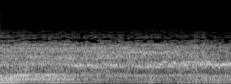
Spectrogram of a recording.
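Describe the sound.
Tires squeal as a car swings left around a corner, a steady, sustained screech of rubber with the car's engine underneath and no talking.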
